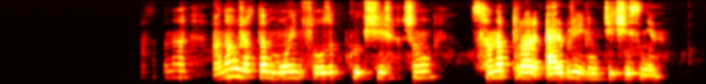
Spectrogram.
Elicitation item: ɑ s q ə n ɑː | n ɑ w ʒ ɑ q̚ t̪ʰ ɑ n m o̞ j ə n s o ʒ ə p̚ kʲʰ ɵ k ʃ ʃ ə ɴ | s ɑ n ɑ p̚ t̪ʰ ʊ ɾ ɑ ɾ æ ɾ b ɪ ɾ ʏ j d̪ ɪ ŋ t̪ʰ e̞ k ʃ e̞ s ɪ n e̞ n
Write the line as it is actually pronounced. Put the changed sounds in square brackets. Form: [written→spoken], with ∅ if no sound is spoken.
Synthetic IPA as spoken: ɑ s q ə n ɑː | n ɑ w ʒ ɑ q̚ [t̪ʰ→t̪] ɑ n m o̞ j ə n s o [ʒ→z] ə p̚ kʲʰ ɵ k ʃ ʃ ə ɴ | s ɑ n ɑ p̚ t̪ʰ ʊ ɾ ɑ ɾ æ ɾ b ɪ ɾ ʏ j d̪ ɪ ŋ t̪ʰ e̞ k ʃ e̞ s ɪ n e̞ n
